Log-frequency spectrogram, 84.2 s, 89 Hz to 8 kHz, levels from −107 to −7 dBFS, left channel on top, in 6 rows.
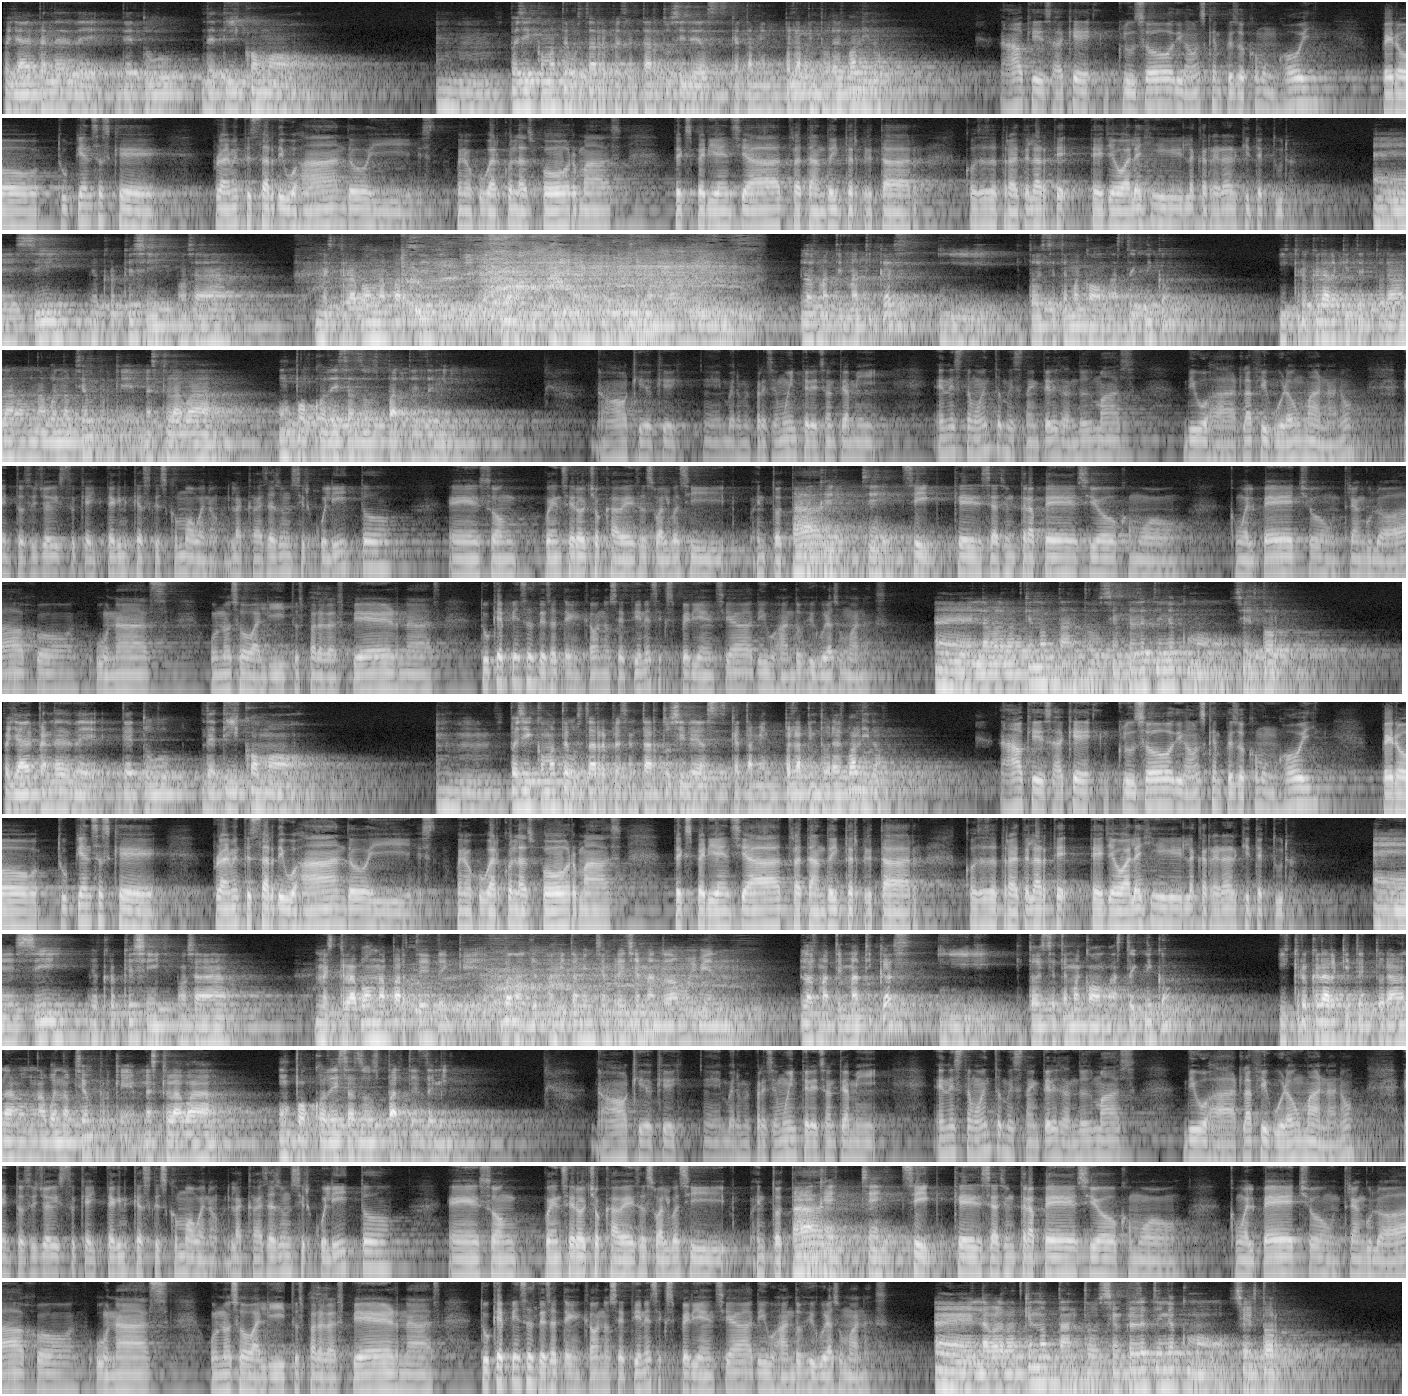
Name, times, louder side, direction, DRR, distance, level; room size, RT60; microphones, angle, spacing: voice 1, 0.0-3.0 4.3-8.8 27.7-30.4 31.2-35.5 36.1-37.1 37.4-38.0 38.3-39.8 40.8-44.3 44.9-46.6 64.1-64.5 64.8-65.0 79.5-82.9, right 2 dB, 60° right, 9 dB, 1.6 m, -22 dB
voice 2, 10.0-13.2 13.8-15.6 16.2-27.0 48.0-50.9 51.2-53.4 53.9-60.1 60.6-61.3 61.6-63.4 63.6-64.5 65.2-67.9 68.4-79.0, right 3 dB, 30° right, 16 dB, 0.5 m, -25 dB
sound 1, 31.0-31.5 31.8-35.7, left 6 dB, 60° left, 0.5 m, -23 dB
21.5 x 16.5 x 8.4 m, 2.2 s
head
